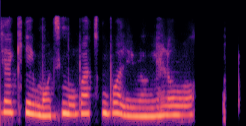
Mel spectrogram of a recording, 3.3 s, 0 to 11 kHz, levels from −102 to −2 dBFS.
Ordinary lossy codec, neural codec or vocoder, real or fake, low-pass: AAC, 64 kbps; codec, 16 kHz, 4 kbps, X-Codec, WavLM features, trained on Multilingual LibriSpeech; fake; 7.2 kHz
